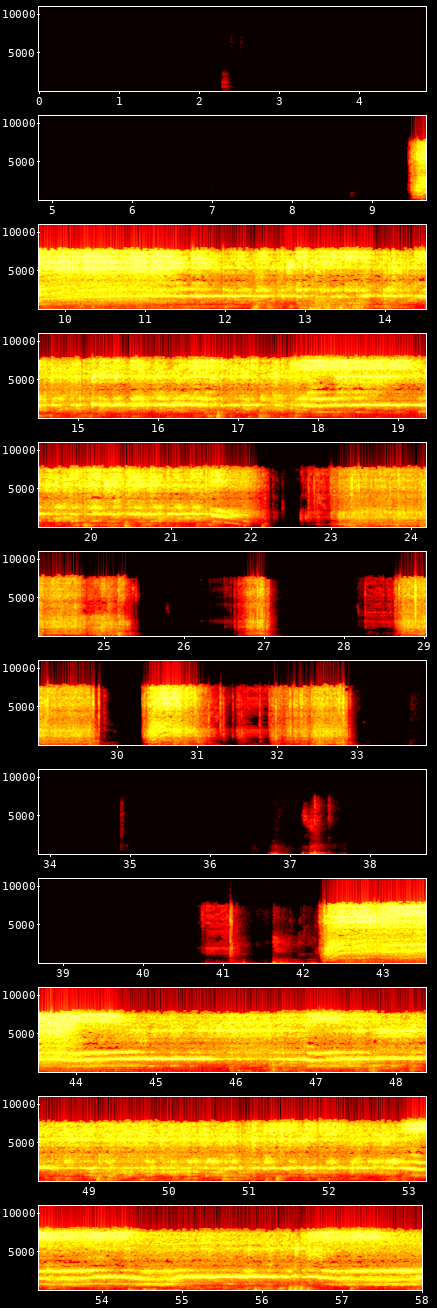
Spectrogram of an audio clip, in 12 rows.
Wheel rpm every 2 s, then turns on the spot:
0, 0, 0, 0, 20, 200, 230, 230, 230, 230, 210, 20, 10, 0, 10, 30, 10, 0, 0, 0, 0, 130, 230, 230, 230, 230, 230, 220, 220.
22-26 28-32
